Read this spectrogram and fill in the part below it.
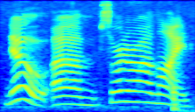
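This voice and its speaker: A woman's voice: a little high, animated, slow, a bit bright, a little hiss or hum, poor audio. A woman co-hosting a visual novel read-along, reading lines and chatting in a casual way. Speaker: co-host voicing a visual novel. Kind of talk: casual chat and amateur script reading.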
